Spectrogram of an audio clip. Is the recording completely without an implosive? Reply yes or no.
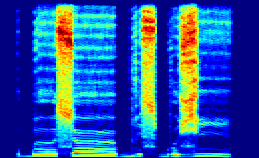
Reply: no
